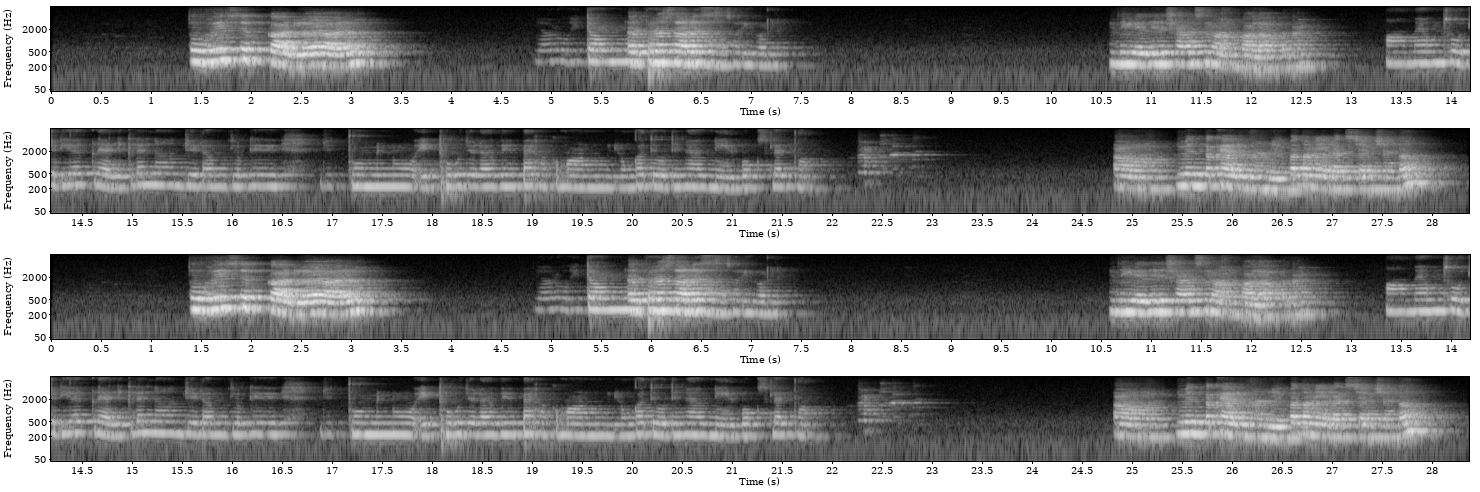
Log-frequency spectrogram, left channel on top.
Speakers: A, on the left; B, on the right.
A: ਤੂੰ ਵੀ ਸਿੱਖ ਕਰ ਲੈ ਯਾਰ
B: ਯਾਰ ਓਹੀ ਤਾਂ ਮੈਨੂੰ
A: ਆਪਣਾ
B: ਪੈਸੇ
A: ਸਾਰਾ
B: ਯਾ ਦੀ ਆ ਨਾ ਸਾਰੀ ਗੱਲ।
A: ਧੀਰੇ-ਧੀਰੇ ਸਾਰਾ ਸਮਾਨ ਪਾਲੈ ਆਪਨਾ।
B: ਹਾਂ ਮੈਂ ਹੁਨ ਸੋਚ ਰੀ ਆਂ ਐਕ੍ਰੈਲਿਕ੍ ਲੈਲਾਂ ਜੇੜਾ ਮਤਲਬ ਕਿ ਤੇ ਮੈਨੂੰ ਐਥੋ ਵੀ ਜੇਰਾ ਵੀ ਪੈਸਾ ਕਮਾਨ ਨੂੰ ਮਿਲੂਗਾ, ਤੇ ਓਦੀ ਮੈਂ ਨੇੇਲ ਬੋਕਸ ਲੈ ਲਾ।
A: <inaudible> ਆ ਮੈਨੂੰ ਤਾਂ ਖੈਰ ਏਨਾਂ ਨੀ ਪਤਾ ਨੇਲ ਐਕਸਟੈਂਸ਼ਨ ਦਾ।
